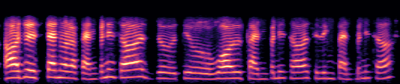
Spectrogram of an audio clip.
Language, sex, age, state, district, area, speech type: Nepali, female, 30-45, West Bengal, Kalimpong, rural, conversation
